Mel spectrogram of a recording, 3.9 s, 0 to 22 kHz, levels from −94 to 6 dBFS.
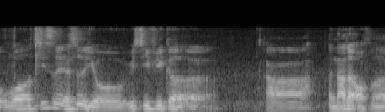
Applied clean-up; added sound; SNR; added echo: none; none; none; none.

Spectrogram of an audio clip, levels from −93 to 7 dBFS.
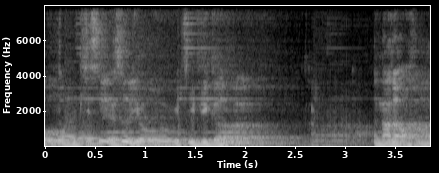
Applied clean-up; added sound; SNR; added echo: neural separator model SepFormer DNS4.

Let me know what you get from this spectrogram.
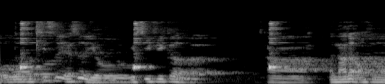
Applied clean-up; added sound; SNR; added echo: classical method WPE with log-MMSE.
